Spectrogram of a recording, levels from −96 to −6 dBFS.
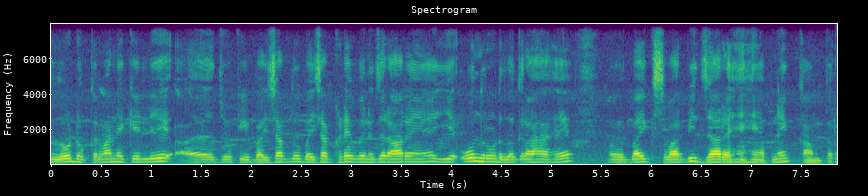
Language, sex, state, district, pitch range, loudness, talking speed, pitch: Hindi, male, Rajasthan, Bikaner, 145-170 Hz, -17 LUFS, 250 wpm, 155 Hz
